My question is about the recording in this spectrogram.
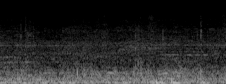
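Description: Indistinct voices of people nearby, none of them clear, over a steady low rumble, with footsteps on stone paving.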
